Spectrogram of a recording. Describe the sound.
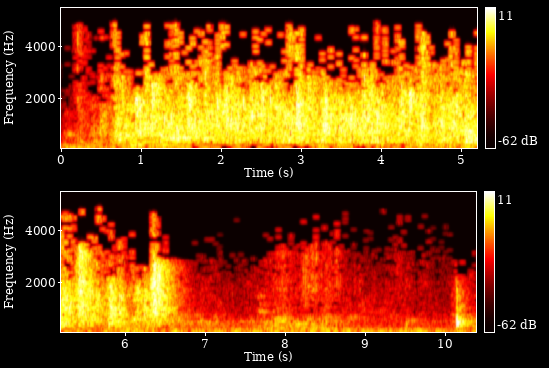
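Audience applause welcomes a warm-up speaker at a Tulare County recovery meeting: dense, steady clapping holds for about six seconds, then drops to a quieter, thinner patter.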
